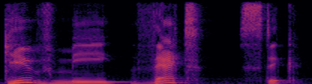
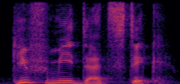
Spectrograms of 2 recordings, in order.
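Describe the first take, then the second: First: The word that begins with a th sound. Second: The word that begins with a d sound. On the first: The speaker calls it right. "It should, of course, be" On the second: The speaker calls it wrong. "Another example that we come across frequently"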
